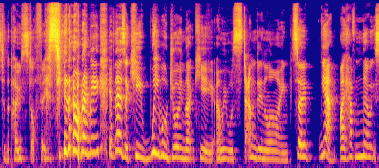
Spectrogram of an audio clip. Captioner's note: laughing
